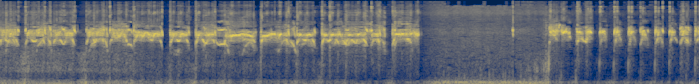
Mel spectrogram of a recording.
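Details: Nestling kingfishers begging for a black lizard carried in by a parent. A harsh, continuous buzz stops for about a second amid low rumbling, then resumes as fast, clipped, repeated notes.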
